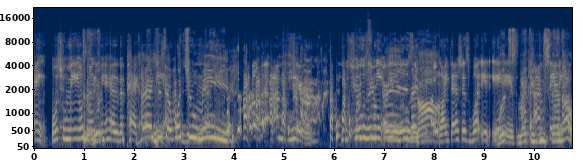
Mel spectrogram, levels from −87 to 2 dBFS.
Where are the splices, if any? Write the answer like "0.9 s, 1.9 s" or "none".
8.1 s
